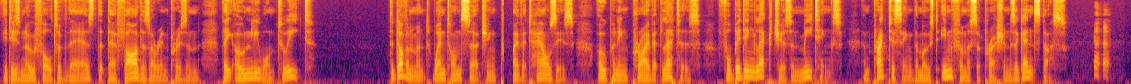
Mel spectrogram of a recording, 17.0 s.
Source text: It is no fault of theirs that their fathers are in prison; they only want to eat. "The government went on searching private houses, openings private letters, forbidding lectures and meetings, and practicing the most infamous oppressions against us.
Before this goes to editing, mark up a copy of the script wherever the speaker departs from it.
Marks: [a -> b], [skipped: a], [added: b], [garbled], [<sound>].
It is no fault of theirs that their fathers are in prison; they only want to eat. "The government went on searching private [dropout] houses, [openings -> opening] private letters, forbidding lectures and meetings, and practicing the most infamous oppressions against us. [laugh]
